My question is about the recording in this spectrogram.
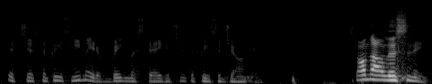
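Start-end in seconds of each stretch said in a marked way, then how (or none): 0.1-2.5 much softer, under the breath; muttered aside. Retold or imitated. Thinking to himself while friend talks, muttered dismissively. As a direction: private dismissive thought, low in volume. Retold private dismissive thought.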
